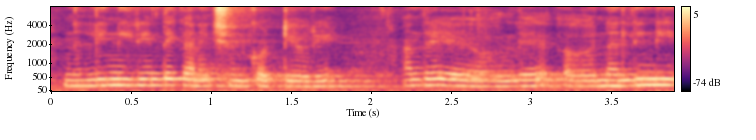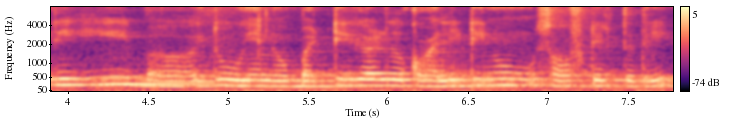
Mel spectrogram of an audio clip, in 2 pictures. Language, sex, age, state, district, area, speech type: Kannada, female, 18-30, Karnataka, Gulbarga, urban, spontaneous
